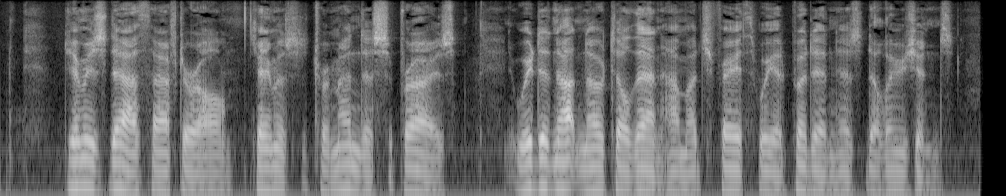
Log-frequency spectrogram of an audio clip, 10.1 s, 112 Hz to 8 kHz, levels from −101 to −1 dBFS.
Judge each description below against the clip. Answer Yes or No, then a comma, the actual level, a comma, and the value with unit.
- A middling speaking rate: Yes, average, 145 wpm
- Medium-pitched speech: No, very low, 95 Hz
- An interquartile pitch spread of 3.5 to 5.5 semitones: No, average, 2.8 semitones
